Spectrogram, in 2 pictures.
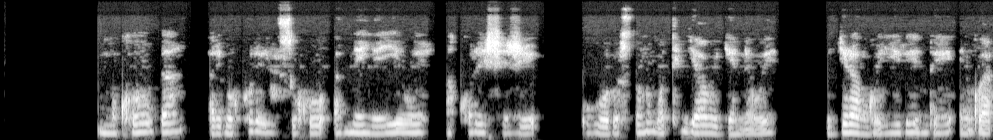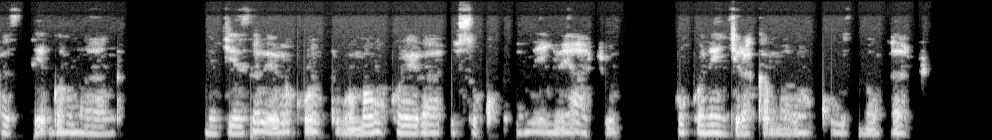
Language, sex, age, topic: Kinyarwanda, female, 18-24, health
